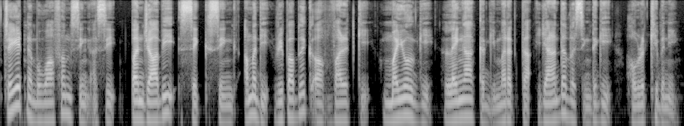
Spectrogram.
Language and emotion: Manipuri, neutral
